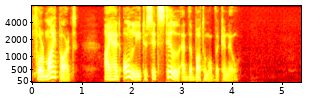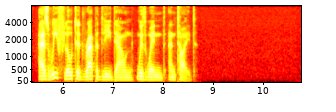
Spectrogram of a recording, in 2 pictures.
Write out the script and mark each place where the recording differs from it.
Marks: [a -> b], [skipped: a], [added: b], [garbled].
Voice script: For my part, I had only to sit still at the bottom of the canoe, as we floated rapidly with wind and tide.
For my part, I had only to sit still at the bottom of the canoe, as we floated rapidly [added: down] with wind and tide.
